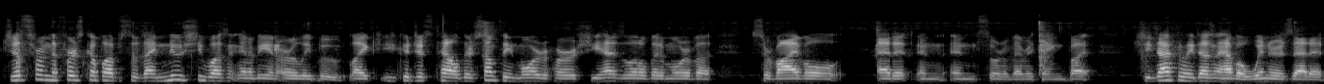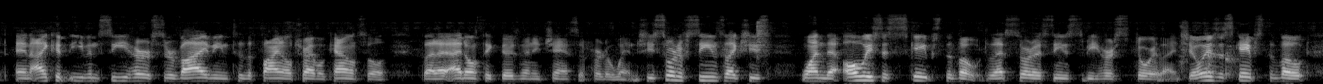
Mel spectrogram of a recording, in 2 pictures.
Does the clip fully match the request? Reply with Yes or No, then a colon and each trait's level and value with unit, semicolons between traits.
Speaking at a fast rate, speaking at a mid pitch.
Yes: fast, 220 wpm; medium, 145 Hz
